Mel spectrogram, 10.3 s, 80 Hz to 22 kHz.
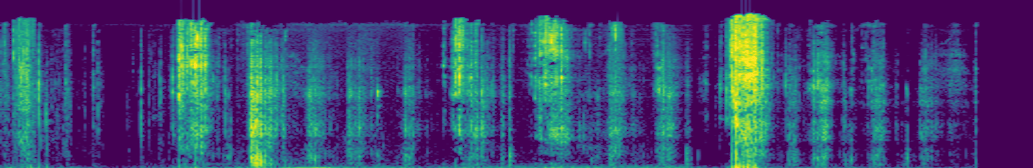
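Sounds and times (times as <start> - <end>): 
crunching and wet chewing of a juicy apple: 0.0 - 9.8.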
